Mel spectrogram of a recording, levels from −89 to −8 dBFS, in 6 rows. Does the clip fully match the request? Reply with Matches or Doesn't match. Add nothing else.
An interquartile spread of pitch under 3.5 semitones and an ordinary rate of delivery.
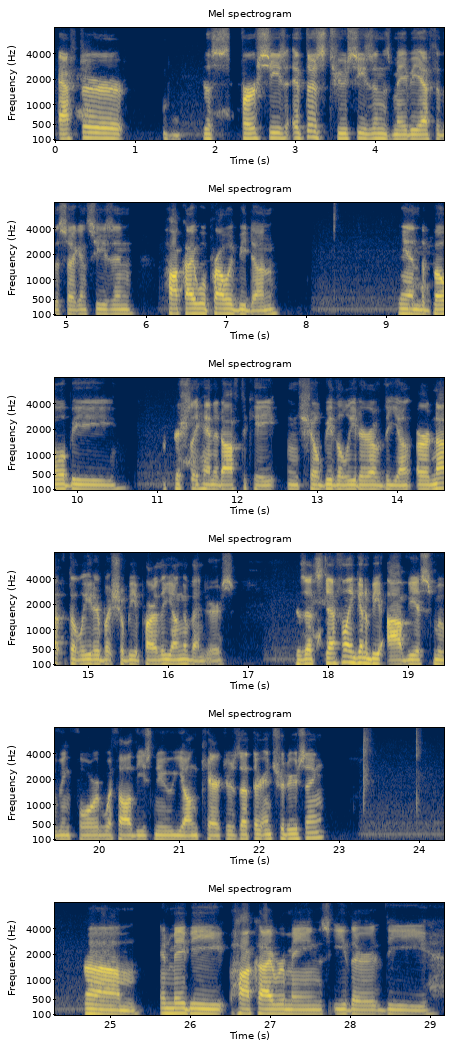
Matches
